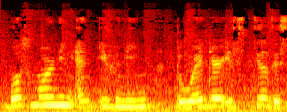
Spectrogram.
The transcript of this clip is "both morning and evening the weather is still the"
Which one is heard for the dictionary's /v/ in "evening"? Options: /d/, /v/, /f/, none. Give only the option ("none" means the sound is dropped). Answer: /v/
